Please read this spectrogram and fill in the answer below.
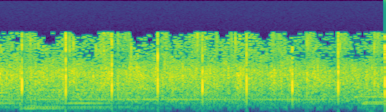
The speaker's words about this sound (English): A good hand clap of praise this morning.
